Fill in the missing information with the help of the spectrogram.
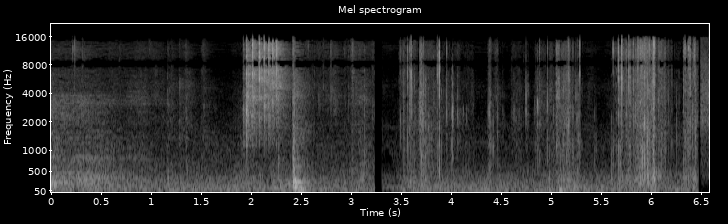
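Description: A cardboard carton being opened: a utility knife drawn along the packing tape with sharp tearing noises about two seconds in. After a brief break halfway, plastic wrapping crinkles as wrapped contents are lifted out of the box.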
